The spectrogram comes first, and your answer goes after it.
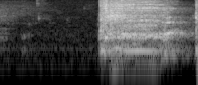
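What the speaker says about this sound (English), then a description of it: "Can't clear my throat." A person clears their throat with a loud, close, harsh rasp, then a second short cough-like burst follows right after a quiet pause.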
